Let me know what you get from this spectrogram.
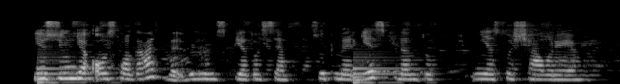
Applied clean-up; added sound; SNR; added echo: classical method WPE with log-MMSE.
